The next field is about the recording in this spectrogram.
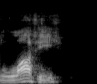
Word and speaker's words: Lottie: And it turns out to be about a young woman, a lifestyle blogger named Lottie, which rhymes with snotty.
